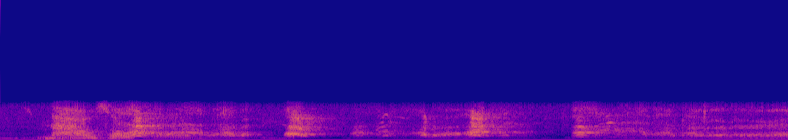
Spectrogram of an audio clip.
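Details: Whippet named Archie vocalising 'yabull yabull' while taunting another dog, Leo; a series of loud, harmonic, talk-like yowling bursts, about five in six seconds, each swooping up and down in pitch.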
